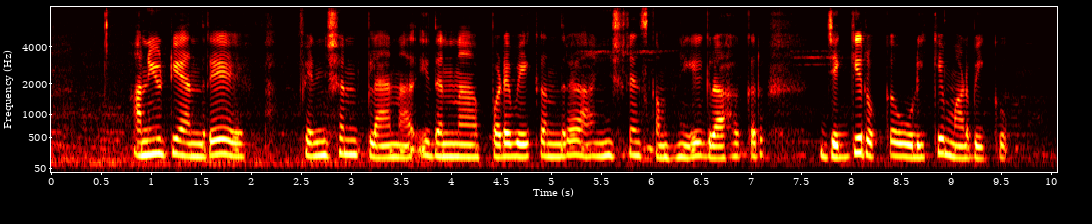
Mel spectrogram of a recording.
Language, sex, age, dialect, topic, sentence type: Kannada, female, 25-30, Central, banking, statement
